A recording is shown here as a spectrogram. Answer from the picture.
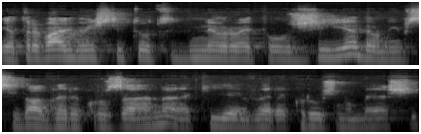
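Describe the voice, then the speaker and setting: In a monotone, flat delivery, a man talks at a moderate pace in a medium pitch. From Portugal. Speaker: professor. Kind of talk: interview.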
